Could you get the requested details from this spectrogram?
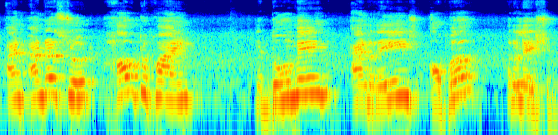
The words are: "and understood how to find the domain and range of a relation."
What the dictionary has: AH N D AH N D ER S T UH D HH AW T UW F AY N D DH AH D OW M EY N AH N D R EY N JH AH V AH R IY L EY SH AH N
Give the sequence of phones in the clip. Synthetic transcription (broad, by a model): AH N D AH N D ER S T UH D HH AW T UW F AY N D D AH D OW M EY N AH N D R EY N JH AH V AH R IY L EY SH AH N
